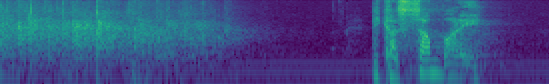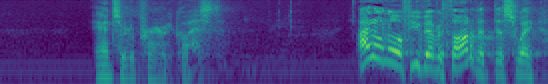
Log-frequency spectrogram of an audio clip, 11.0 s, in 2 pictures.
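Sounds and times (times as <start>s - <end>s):
audience applause: 0.0s - 2.6s
speech: 3.9s - 4.9s, 6.4s - 7.7s, 9.0s - 10.9s.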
